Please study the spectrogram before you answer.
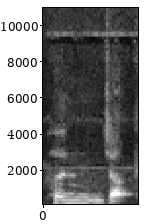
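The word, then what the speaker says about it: Yapıncak: There is an I with the dot that has a different sound that sounds more like an E.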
